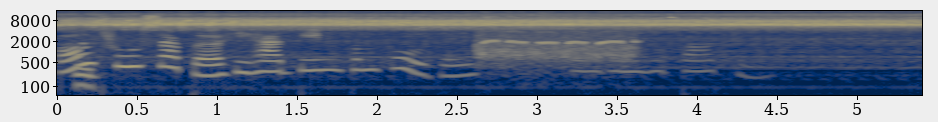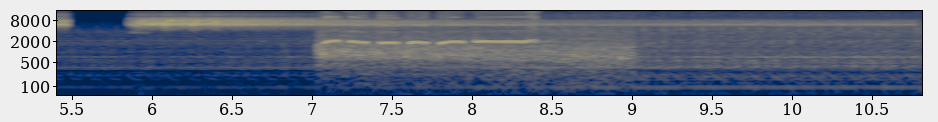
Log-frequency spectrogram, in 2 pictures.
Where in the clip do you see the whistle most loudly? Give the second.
8 s.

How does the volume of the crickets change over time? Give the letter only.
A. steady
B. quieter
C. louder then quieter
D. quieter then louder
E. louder
B.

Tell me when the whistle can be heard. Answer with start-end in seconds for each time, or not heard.
2.6-3.6, 7.0-9.1.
